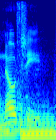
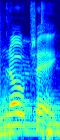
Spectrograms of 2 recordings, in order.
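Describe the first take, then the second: First: The word ends in an 'ee' vowel. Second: The word ends in an 'eh' vowel. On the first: The speaker calls it wrong. "It's not nochi either. That's the good Iowan try" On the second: The speaker calls it right. "It's noche"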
